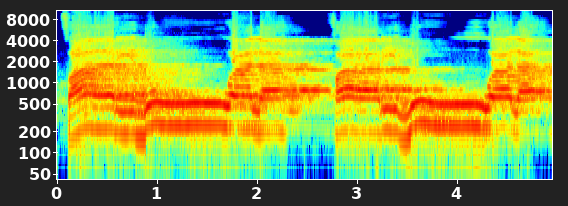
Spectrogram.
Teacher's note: Padahal tanwin bertemu dengan wau hukumnya tanwin bertemu dengan wau hukumnya idghamunah. Cara mengucapkannya masuk disertai dengan dengung.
